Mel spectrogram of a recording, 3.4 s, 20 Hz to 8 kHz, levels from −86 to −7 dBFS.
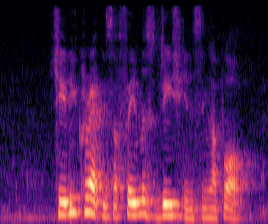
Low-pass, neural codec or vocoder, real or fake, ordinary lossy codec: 7.2 kHz; codec, 16 kHz, 4 kbps, X-Codec, HuBERT features, trained on LibriSpeech; fake; AAC, 32 kbps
